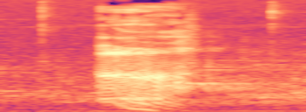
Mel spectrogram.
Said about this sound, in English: Perpetual hiccups.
